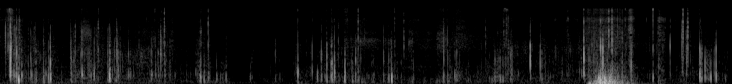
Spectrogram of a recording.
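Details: Indoor crunching, tearing and crinkling noises with footstep-like thumps, a loud knock near the end, and faint speech; no animal voice is heard.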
